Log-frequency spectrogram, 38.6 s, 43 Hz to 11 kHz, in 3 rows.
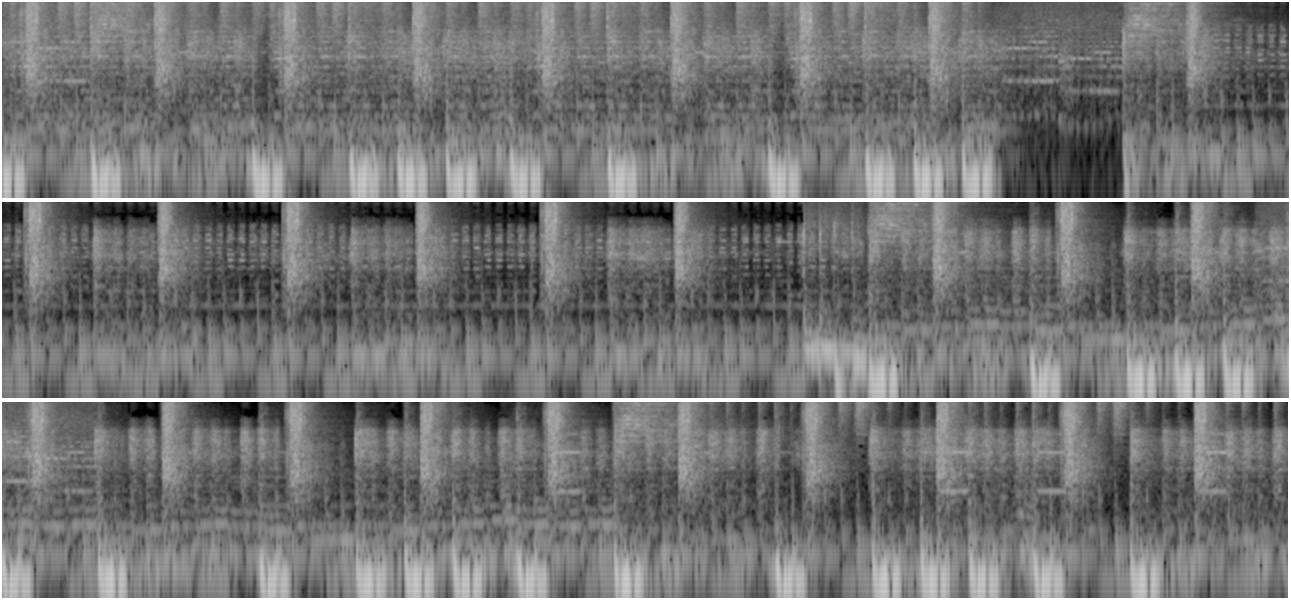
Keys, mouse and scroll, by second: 0.4 click, 0.4 typing, 1.2 click, 3.9 ctrl+j, 3.9 typing, 6.7 typing, 8.5 click, 10.8-15.8 drag, 22.0 click, 24.3-26.4 drag, 32.5 click, 32.5 click, 32.5 typing, 33.6 right click, 38.4 click.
